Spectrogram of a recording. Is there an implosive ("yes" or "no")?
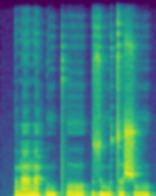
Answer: no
